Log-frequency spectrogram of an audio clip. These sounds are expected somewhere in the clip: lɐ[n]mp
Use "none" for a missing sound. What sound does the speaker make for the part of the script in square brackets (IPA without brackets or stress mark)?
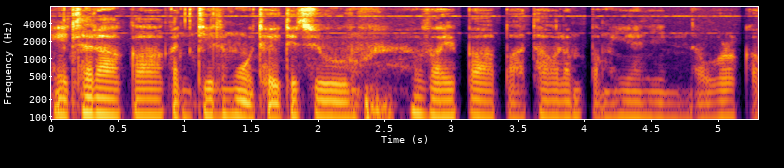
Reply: none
